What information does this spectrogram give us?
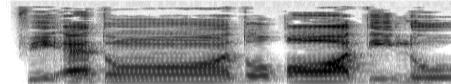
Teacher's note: قَدْ كَانَ لَكُمْ آیَةٌ فِی فِئَتَیْنِ التقطا فِئَةٌ تُقَاتِلُ، تا کے اوپر یہاں پہ دو پیش ہے، دو پیش کو تنوین کہتے ہیں، تنوین کے بعد تا حروف اخفا میں سے تو یہاں پہ اخفا والا غنہ کریں گے۔ قاف حروف مستعلی میں سے تو قاف کو یہاں پہ پر پڑھیں گے۔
